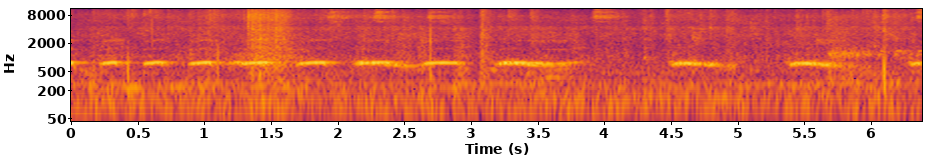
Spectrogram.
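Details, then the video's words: Lure recording of a Bangkok-type zebra dove singing without pause to draw a reply from other doves: a steady row of clear, level coo notes, some drawn out, others clipped, with faint background chirping. "PANCINGAN PERKUTUT BANGKOK GACOR BALES TERUS TANPA JEDA"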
